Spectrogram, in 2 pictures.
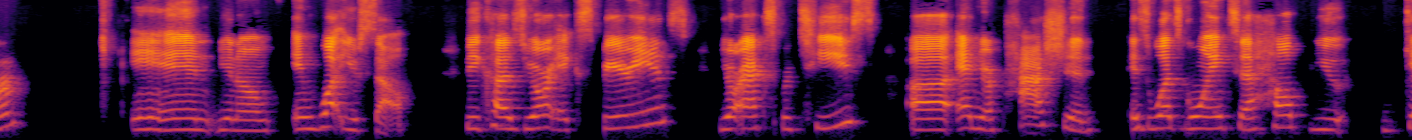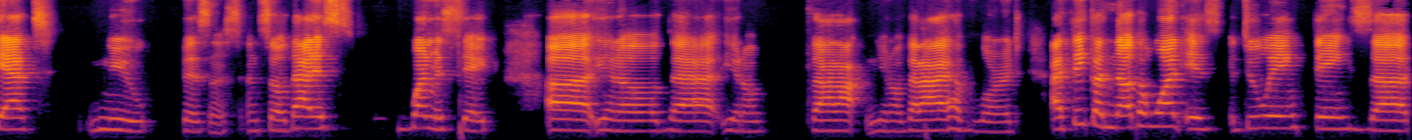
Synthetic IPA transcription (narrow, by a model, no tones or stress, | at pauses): m | ɪ̃njɨnoʊɨ̃nwʌt͡ʃə˞sɛ̰lˠf | b̥ɨkʰʌzjə˞ɪkspɪɹiɨ̃ns | jə˞ɛkspə˞tʰiz̥ | ʔʌɨ̃njə˞pʰæ̰ʃɨ̃n | ʔɨzwʌtsɡ̥oʊɪ̃ŋtʰɨhɛlˠp̚jɨ | ɡɛt | nʉ | b̥ɪznɨsɨ̃nsoʊðɨɾɨz | wʌ̃nmɨsteɪk̚ʔʌjɨnoʊðɨtjɨnoʊ | ðəɾaɪjɨnoʊðɨɾaɪəvlɜ̃˞nd̥ | ʔaɪθɪ̃ŋkɨnʌðə˞wʌ̃nɪzduɪ̃ŋθɪ̃ŋzʌ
